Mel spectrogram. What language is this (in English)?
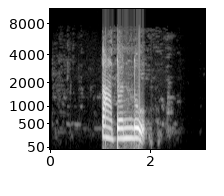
Chinese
